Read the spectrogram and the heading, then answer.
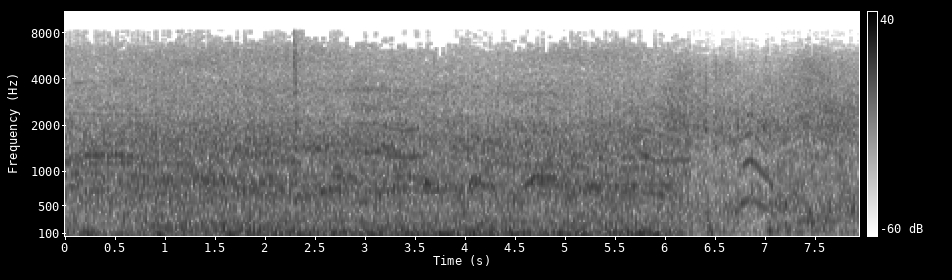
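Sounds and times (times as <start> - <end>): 
faint shouts and voices: 0.0 - 7.2
tsunami floodwater surging through streets near Nuku'alofa Tonga: 0.0 - 7.9.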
